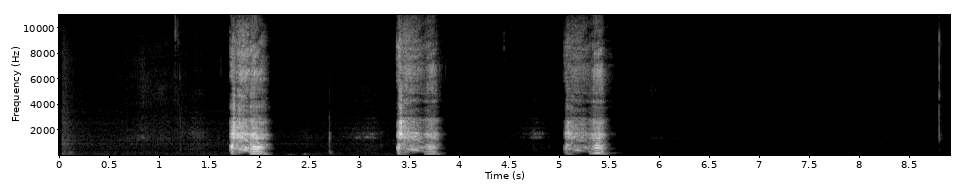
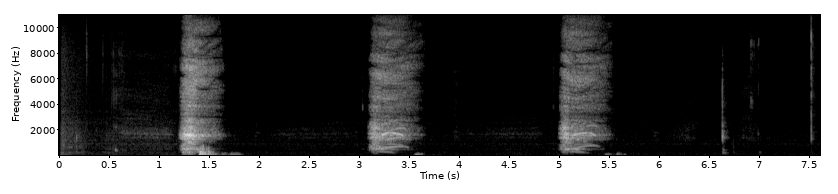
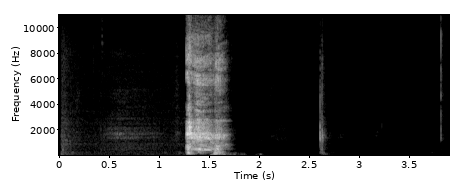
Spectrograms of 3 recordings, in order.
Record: {"three_cough_length": "8.9 s", "three_cough_amplitude": 28648, "three_cough_signal_mean_std_ratio": 0.24, "exhalation_length": "7.6 s", "exhalation_amplitude": 27010, "exhalation_signal_mean_std_ratio": 0.26, "cough_length": "3.9 s", "cough_amplitude": 32768, "cough_signal_mean_std_ratio": 0.23, "survey_phase": "beta (2021-08-13 to 2022-03-07)", "age": "65+", "gender": "Male", "wearing_mask": "No", "symptom_none": true, "smoker_status": "Ex-smoker", "respiratory_condition_asthma": false, "respiratory_condition_other": false, "recruitment_source": "REACT", "submission_delay": "1 day", "covid_test_result": "Negative", "covid_test_method": "RT-qPCR"}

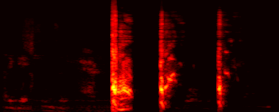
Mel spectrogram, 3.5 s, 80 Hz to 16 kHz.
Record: {"three_cough_length": "3.5 s", "three_cough_amplitude": 32768, "three_cough_signal_mean_std_ratio": 0.25, "survey_phase": "beta (2021-08-13 to 2022-03-07)", "age": "45-64", "gender": "Female", "wearing_mask": "No", "symptom_none": true, "smoker_status": "Never smoked", "respiratory_condition_asthma": false, "respiratory_condition_other": false, "recruitment_source": "REACT", "submission_delay": "1 day", "covid_test_result": "Negative", "covid_test_method": "RT-qPCR", "influenza_a_test_result": "Negative", "influenza_b_test_result": "Negative"}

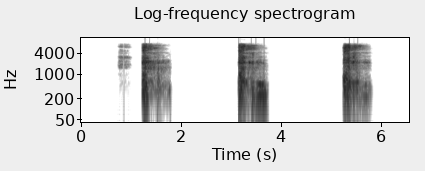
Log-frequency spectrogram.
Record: {"three_cough_length": "6.6 s", "three_cough_amplitude": 32768, "three_cough_signal_mean_std_ratio": 0.29, "survey_phase": "beta (2021-08-13 to 2022-03-07)", "age": "45-64", "gender": "Female", "wearing_mask": "No", "symptom_cough_any": true, "symptom_runny_or_blocked_nose": true, "symptom_shortness_of_breath": true, "symptom_diarrhoea": true, "symptom_fatigue": true, "symptom_fever_high_temperature": true, "symptom_change_to_sense_of_smell_or_taste": true, "symptom_loss_of_taste": true, "smoker_status": "Current smoker (1 to 10 cigarettes per day)", "respiratory_condition_asthma": false, "respiratory_condition_other": false, "recruitment_source": "Test and Trace", "submission_delay": "2 days", "covid_test_result": "Positive", "covid_test_method": "RT-qPCR", "covid_ct_value": 16.4, "covid_ct_gene": "ORF1ab gene", "covid_ct_mean": 16.8, "covid_viral_load": "3000000 copies/ml", "covid_viral_load_category": "High viral load (>1M copies/ml)"}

